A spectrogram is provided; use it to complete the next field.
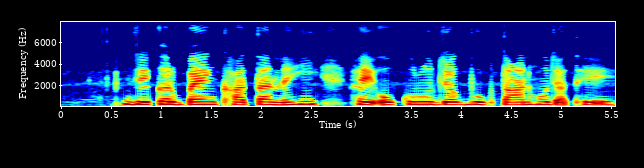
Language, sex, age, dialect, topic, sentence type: Chhattisgarhi, female, 18-24, Northern/Bhandar, banking, question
